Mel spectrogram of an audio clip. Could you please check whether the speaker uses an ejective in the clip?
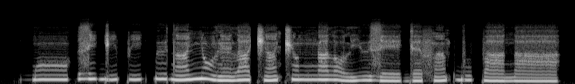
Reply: no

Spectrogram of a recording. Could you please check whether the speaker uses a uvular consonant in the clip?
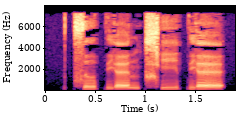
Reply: no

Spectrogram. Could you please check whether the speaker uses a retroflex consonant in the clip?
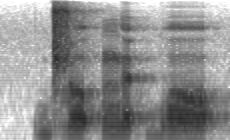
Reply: yes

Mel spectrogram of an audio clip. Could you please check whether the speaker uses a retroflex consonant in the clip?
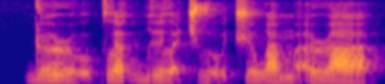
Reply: yes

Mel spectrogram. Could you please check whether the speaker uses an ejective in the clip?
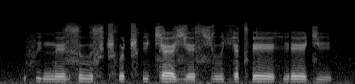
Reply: yes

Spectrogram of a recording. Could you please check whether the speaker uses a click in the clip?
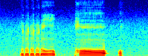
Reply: no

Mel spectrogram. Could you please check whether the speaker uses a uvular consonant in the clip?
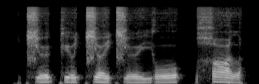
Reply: yes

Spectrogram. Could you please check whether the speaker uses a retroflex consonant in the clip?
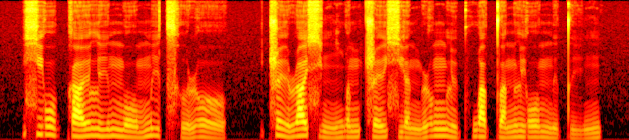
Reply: yes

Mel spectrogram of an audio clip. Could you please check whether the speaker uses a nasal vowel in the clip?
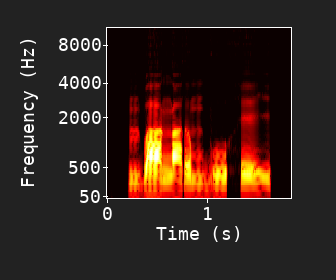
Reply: no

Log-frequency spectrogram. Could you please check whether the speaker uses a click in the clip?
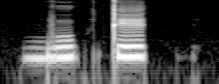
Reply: no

